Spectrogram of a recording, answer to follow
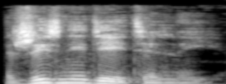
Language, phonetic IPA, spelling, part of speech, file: Russian, [ʐɨzʲnʲɪˈdʲe(j)ɪtʲɪlʲnɨj], жизнедеятельный, adjective, Ru-жизнедеятельный.ogg
- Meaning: 1. active, lively, energetic 2. vital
